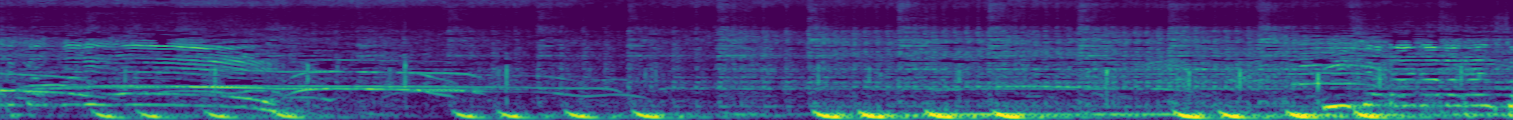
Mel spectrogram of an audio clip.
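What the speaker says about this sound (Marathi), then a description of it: "टाळ्या वाजवायला हरकत नाहीये." A crowd shouts and cheers with loud, overlapping voices at a trophy and T-shirt unveiling ceremony for a cricket tournament, a continuous lively roar with whoops rising and falling throughout.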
